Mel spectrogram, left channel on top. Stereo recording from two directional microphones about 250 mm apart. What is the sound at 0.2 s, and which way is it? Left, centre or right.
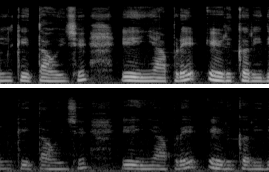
Speech, left.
